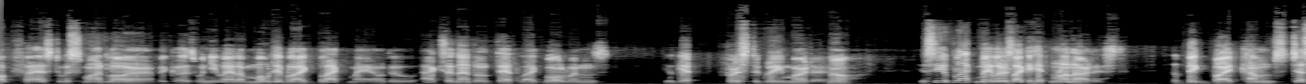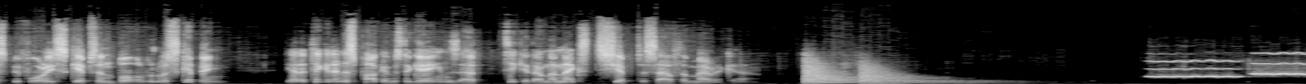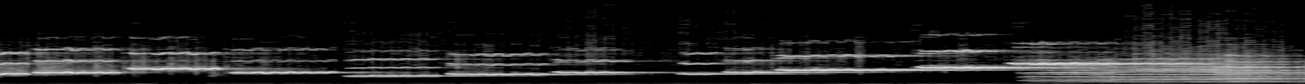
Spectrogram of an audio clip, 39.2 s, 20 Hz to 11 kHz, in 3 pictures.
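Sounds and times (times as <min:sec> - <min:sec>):
speech: 0:00.0 - 0:08.6, 0:09.2 - 0:15.3, 0:15.9 - 0:20.6
whistled theme tune: 0:24.5 - 0:39.1.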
